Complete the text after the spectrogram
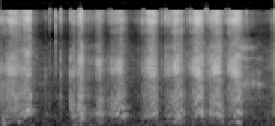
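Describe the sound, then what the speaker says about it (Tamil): A zipper on a shoe bag is pulled open in a series of quick, rasping strokes, close and clear, with a steady rhythm of short scratchy bursts and no talking. "ஜிப்போட சவுண்டே பயங்கரமாக இருக்குல்ல"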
